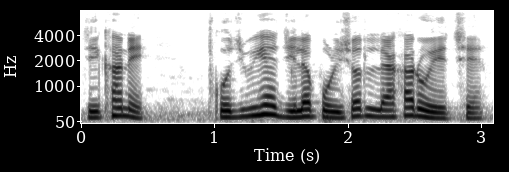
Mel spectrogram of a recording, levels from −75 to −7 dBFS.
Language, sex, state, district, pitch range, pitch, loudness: Bengali, male, West Bengal, Cooch Behar, 155-195 Hz, 175 Hz, -13 LUFS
